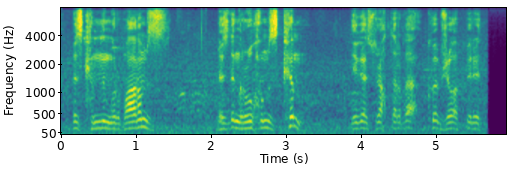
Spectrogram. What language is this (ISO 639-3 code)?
kaz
